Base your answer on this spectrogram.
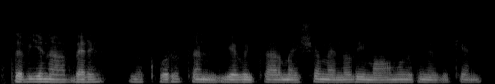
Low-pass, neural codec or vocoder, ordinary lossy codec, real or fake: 7.2 kHz; codec, 16 kHz, 0.4 kbps, LongCat-Audio-Codec; MP3, 48 kbps; fake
